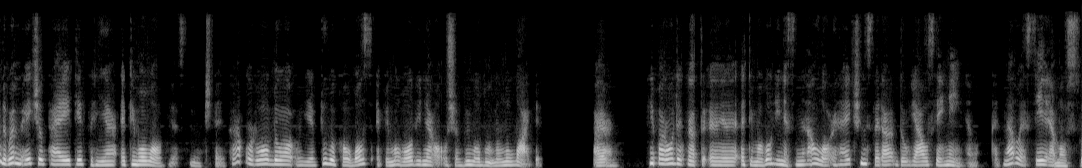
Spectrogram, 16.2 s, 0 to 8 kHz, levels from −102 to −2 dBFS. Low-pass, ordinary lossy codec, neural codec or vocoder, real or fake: 7.2 kHz; AAC, 48 kbps; codec, 16 kHz, 0.5 kbps, FunCodec, trained on LibriTTS, 25 frames a second; fake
